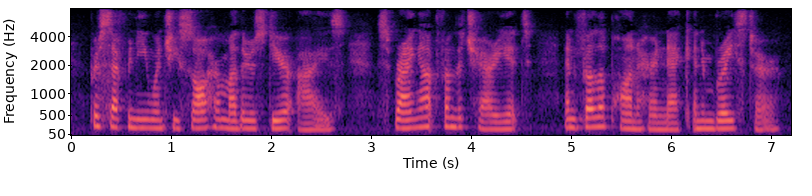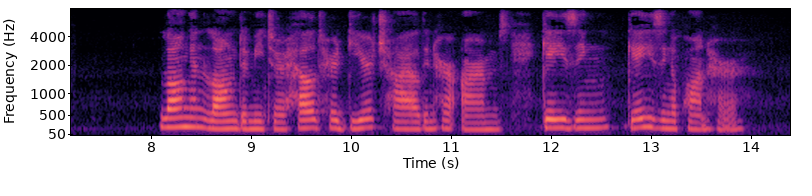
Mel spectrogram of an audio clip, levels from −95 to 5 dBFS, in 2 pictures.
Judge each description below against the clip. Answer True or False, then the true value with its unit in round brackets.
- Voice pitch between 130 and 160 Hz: False (190 Hz)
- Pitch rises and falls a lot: False (2.7 semitones)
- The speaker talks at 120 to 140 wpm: False (150 wpm)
